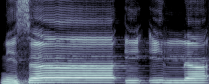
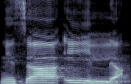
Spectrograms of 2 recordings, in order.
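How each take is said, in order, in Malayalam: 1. രണ്ട് 'i' സ്വരങ്ങളും വ്യക്തമായി, ഒന്നിനു പിറകെ ഒന്നായി ഉച്ചരിക്കുന്നു. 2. രണ്ട് 'i' സ്വരങ്ങളും കൂടിച്ചേർന്ന് ഒന്നായി ഉച്ചരിക്കുന്നു. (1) "ഇ ഇ ഇ ഇ" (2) "അങ്ങനെയല്ല"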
